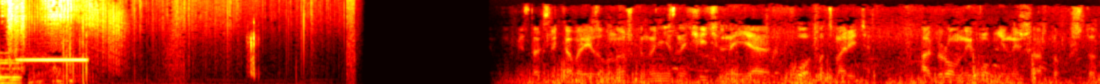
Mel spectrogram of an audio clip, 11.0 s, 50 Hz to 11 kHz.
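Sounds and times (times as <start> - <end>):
high electronic beep: 0.0 - 1.0
faint crackles: 0.0 - 3.6.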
